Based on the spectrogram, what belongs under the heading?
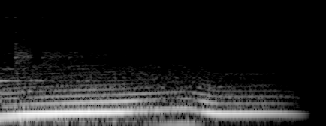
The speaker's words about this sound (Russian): Он открыл заднюю дверь и запрыгнул в салон авто. Рыкнул двигатель, и машина тронулась в путь.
